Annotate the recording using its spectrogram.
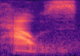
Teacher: house as a verb, it's usually pronounced house. Okay, there's like a Z sound.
